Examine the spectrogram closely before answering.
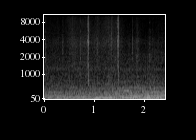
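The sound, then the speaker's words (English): A Toyota Prius hybrid car drives along, giving a faint, steady low rumble of motor and road noise with no sharp changes. “You put a key in? The motor starts. But the car's still on. Okay, so how do you get going again? You just... As you can tell, neither of us has ever driven a Prius.”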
